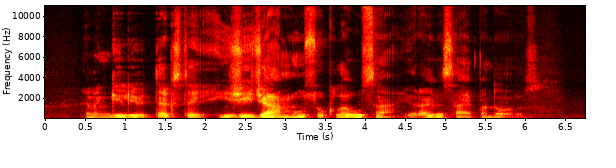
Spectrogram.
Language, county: Lithuanian, Šiauliai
